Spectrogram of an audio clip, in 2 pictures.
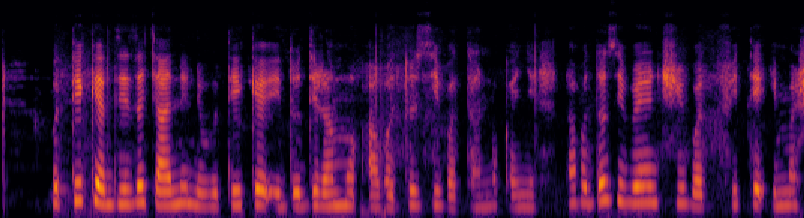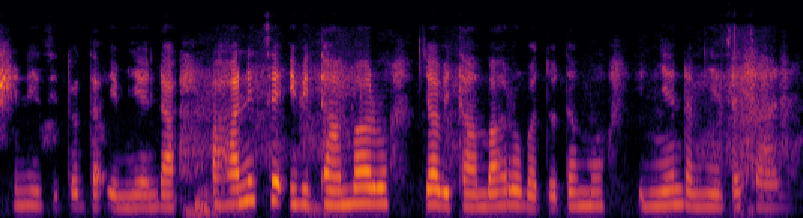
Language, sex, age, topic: Kinyarwanda, female, 18-24, finance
